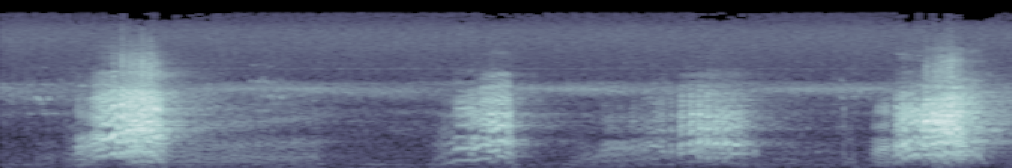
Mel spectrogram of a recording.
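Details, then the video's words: Several green-winged macaws calling at medium-close to medium range as they climb down along vines: four harsh, raspy squawks, each about half a second long, spaced roughly every one to two seconds, with a faint steady hum behind. "Green-Winged Macaw. MCU - MD Calls From Several As They Descend Along Vines To"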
